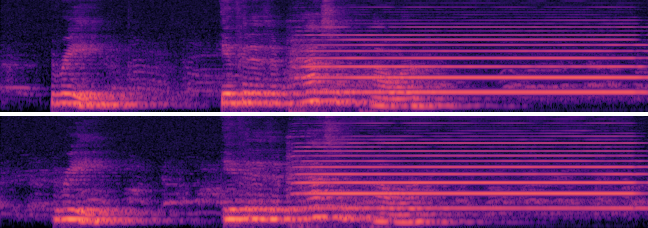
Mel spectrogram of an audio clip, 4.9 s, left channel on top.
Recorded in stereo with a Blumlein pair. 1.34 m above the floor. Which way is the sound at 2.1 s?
25° right.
